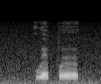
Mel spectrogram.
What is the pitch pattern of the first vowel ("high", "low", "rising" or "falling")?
low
